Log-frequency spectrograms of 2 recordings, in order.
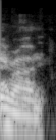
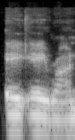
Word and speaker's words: Aaron: whole AA run thing, my son actually thought that the name Aaron is actually pronounced AA Ron because of the way it's spelled.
